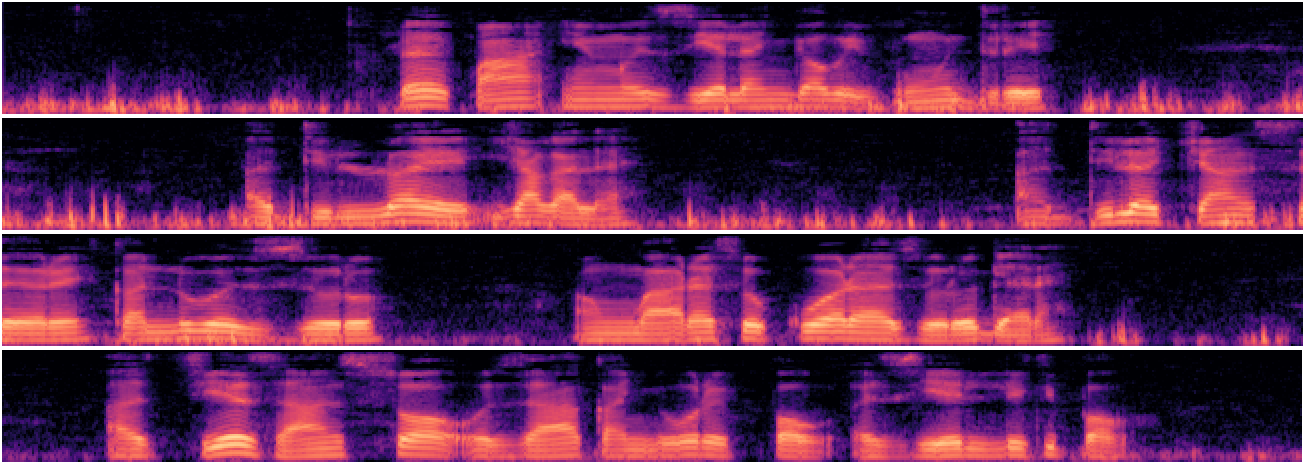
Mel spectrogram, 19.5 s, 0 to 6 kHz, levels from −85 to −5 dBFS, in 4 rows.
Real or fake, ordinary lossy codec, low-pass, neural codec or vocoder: fake; MP3, 32 kbps; 5.4 kHz; vocoder, 44.1 kHz, 128 mel bands every 256 samples, BigVGAN v2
